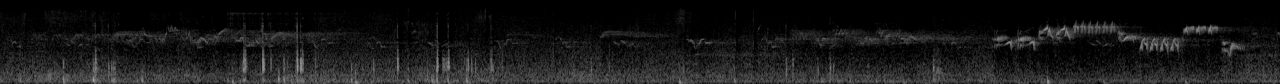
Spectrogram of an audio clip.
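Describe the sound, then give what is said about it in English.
A sparrow singing quiet, high trilling phrases toward the end, after faint knocking steps and scattered chirps. “Like it's sparrow number 5 again.”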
